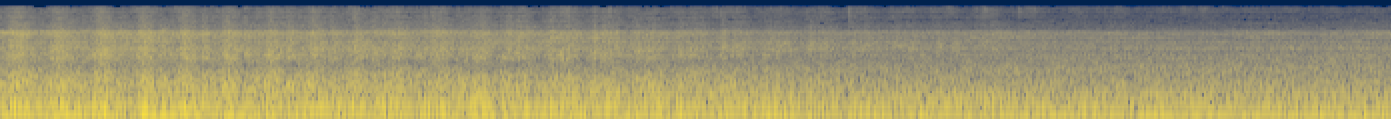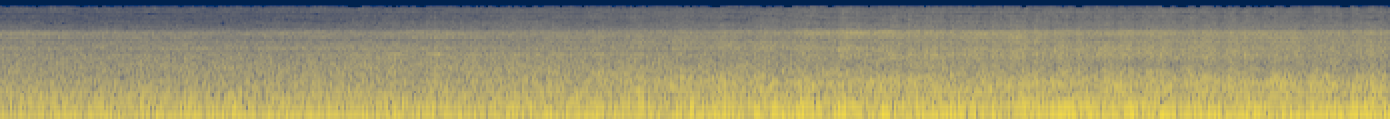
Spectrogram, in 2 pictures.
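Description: Freight train cars rolling past, a steady rumble of steel wheels on rail, with clicks of the wheels over the rail joints around the start.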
